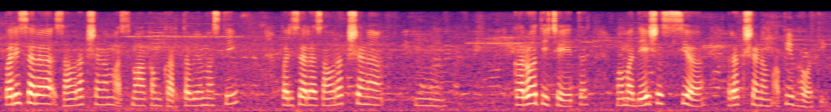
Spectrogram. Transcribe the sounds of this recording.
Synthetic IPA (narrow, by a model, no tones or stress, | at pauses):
pɐɾisɐɾɐsɐ̃w̃ɾɐkʂɐɳɐmɐ̰smaːkɐmkɐɾt̪ɐʋjɐmɐst̪i | pɐɾisɐɾɐsɐ̃w̃ɾɐkʂɐɳɐ | kɐɾoːt̪it͡ʃeːt̪ | mɐmɐd̪eːʃɐsjɐ | ɾɐkʂɐɳɐmʔɐ̰pibʱɐʋɐt̪ḭ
